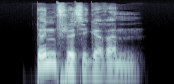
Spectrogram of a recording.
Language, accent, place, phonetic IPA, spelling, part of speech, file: German, Germany, Berlin, [ˈdʏnˌflʏsɪɡəʁəm], dünnflüssigerem, adjective, De-dünnflüssigerem.ogg
- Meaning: strong dative masculine/neuter singular comparative degree of dünnflüssig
